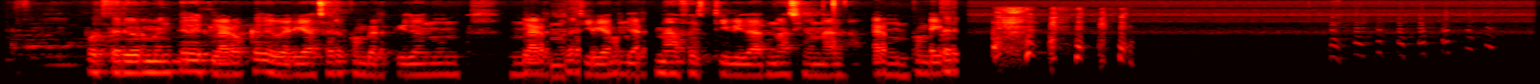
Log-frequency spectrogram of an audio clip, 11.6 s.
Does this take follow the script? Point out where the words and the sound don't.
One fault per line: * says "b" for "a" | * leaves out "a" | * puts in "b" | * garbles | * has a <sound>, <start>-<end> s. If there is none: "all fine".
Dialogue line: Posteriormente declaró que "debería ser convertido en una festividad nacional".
* garbles
* garbles
* has a laugh, 7.4-8.5 s
* has a laugh, 9.8-11.4 s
